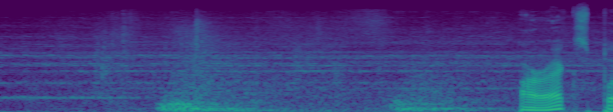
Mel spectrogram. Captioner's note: footsteps tapping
